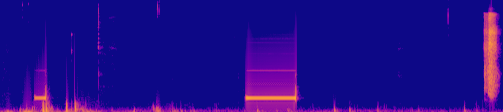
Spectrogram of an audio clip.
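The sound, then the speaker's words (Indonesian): A phone line rings as a caller is phoned directly: a steady mid-pitched ringback tone, a brief one and then a longer second-long tone, among scattered soft clicks and a short noisy burst at the end. “Kita telepon langsung.”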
